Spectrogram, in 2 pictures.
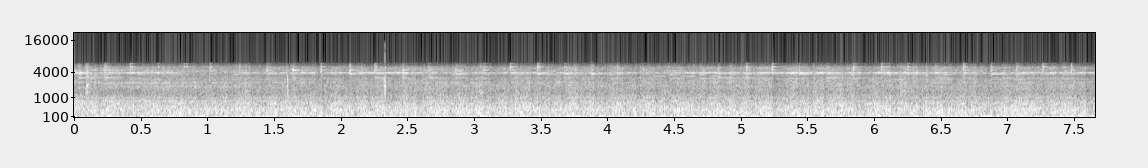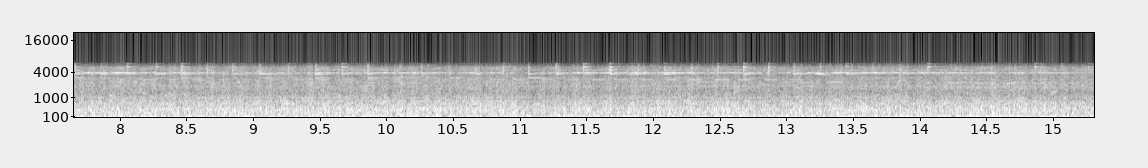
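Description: Diesel locomotive running, heard from inside its cab: a steady, loud low engine rumble with a thin high whine running over it.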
